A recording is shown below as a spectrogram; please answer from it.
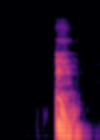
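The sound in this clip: A man clears his throat once: a single short, rough burst that fades quickly, alone in silence.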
